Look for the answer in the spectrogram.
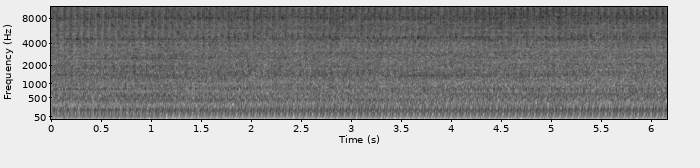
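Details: Revived junkyard Briggs & Stratton Intek OHV twin (20-22 hp, model 40777) in a Husqvarna riding mower, new carburetor, fuel pump now feeding: steady, even low thrum at idle with smooth regular beat, no knocks or misses; normal idle.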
